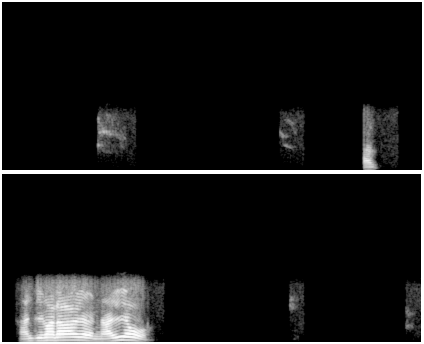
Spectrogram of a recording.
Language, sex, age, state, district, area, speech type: Dogri, male, 60+, Jammu and Kashmir, Reasi, rural, conversation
